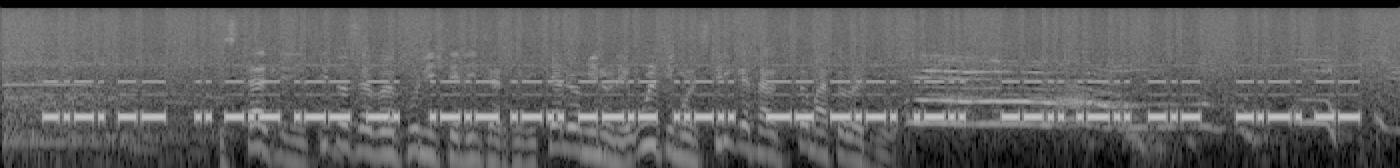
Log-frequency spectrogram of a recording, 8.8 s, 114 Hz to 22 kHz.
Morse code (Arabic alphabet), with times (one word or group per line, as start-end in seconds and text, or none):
0.3-1.0 ثم
1.2-2.5 يكون
2.7-4.6 علقه
4.8-6.0 مثل
6.3-7.5 ذلك
7.7-8.5 ثم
